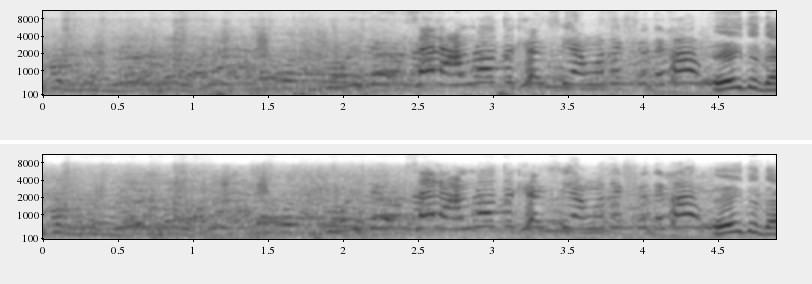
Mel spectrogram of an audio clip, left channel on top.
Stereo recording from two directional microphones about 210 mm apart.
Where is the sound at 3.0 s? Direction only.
25° right (ahead or behind).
